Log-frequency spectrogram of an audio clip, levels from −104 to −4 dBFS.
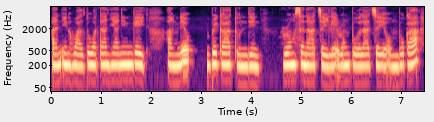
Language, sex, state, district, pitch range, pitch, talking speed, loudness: Mizo, female, Mizoram, Aizawl, 200-215 Hz, 210 Hz, 195 wpm, -15 LUFS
